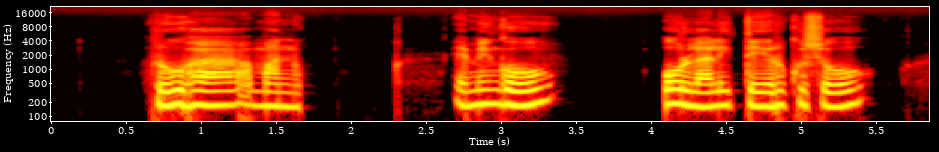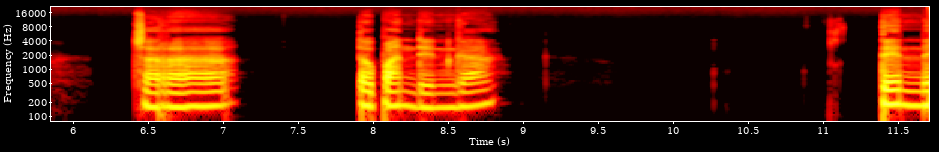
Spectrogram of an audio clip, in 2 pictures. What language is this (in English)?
Manggarai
